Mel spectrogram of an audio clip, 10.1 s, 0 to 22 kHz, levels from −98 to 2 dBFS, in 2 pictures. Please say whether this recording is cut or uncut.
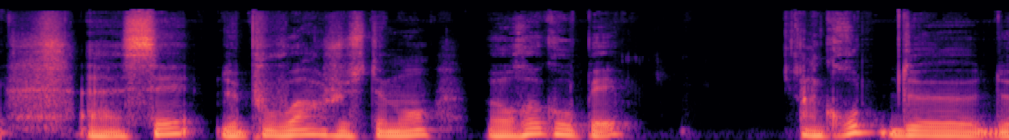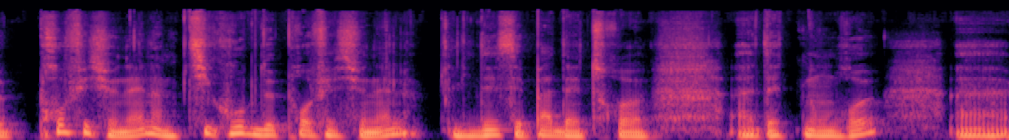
uncut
